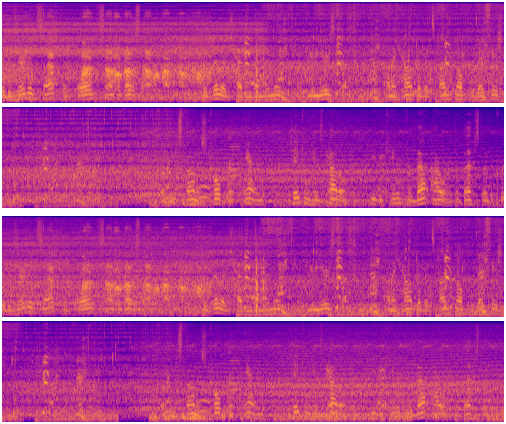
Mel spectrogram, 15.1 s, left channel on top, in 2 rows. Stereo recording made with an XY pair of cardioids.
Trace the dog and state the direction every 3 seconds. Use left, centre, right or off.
left, centre, right, right, right.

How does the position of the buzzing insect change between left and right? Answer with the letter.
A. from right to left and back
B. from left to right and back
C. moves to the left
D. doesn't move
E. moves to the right
A.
